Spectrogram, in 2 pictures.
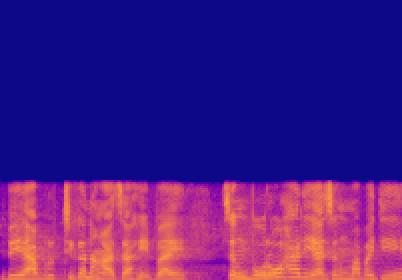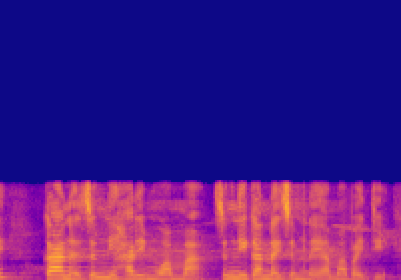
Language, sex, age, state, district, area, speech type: Bodo, female, 45-60, Assam, Udalguri, rural, spontaneous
